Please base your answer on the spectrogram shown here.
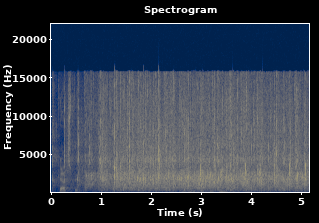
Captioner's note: audience applauding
